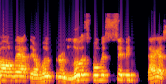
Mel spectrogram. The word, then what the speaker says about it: Louisville: They'll move through Louisville, Mississippi. Now I got a secret for y'all. Folks in Kentucky say it wrong. It's not Louisville. It's Louisville, Mississippi.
